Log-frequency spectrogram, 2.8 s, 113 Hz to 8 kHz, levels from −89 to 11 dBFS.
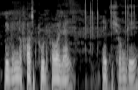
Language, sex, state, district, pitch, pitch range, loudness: Bengali, male, West Bengal, Jhargram, 105 Hz, 100-105 Hz, -24 LUFS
